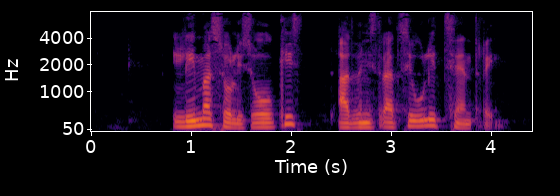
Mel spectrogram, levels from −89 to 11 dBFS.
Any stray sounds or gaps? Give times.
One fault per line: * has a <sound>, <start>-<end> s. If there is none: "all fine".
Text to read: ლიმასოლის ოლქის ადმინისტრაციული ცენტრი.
all fine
